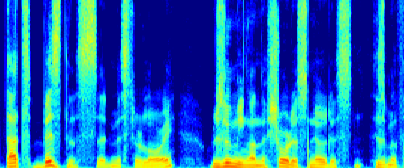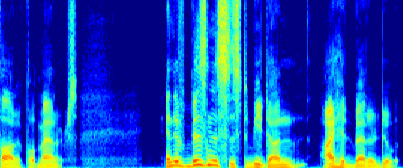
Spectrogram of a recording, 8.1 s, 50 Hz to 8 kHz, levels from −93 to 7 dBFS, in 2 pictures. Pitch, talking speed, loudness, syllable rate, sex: 125 Hz, 185 wpm, -21 LUFS, 6.3 syllables/s, male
